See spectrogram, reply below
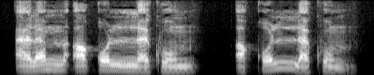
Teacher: فحالة الإدغام مع اللام كما في قوله تعالى ألم أقل لكم أقل لكم، أقل لام ساكنة وقعت في الفعل، لكم لام جاءت بعدها في كلمة أخرى، فتدغم لام الفعل بهذه اللام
